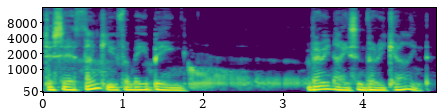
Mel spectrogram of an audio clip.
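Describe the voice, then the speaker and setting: A man's voice: mid-range voice, slow pace, darkish tone, a little hiss or hum. A man co-hosting a maker podcast in casual chat, laughing often and tagging his remarks with "huh?". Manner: chatty, laughs often, tags lines with "huh?". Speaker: podcast co-host.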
